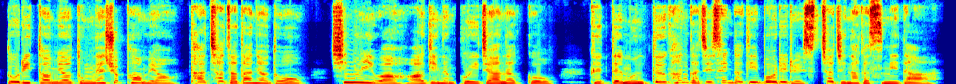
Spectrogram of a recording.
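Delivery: ordinary delivery, nothing marked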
